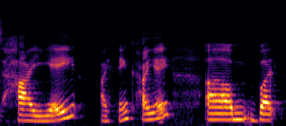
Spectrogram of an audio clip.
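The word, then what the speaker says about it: Heye: the Hay brand or I believe the German pronunciation is Hi. I think Hay. Um, but North Americans we tend to call it Hey.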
